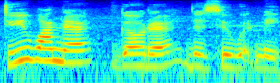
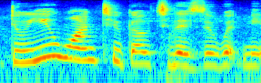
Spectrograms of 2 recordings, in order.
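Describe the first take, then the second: First: The words 'want to' are reduced to 'wanna'. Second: The words 'want to' are said in full.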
